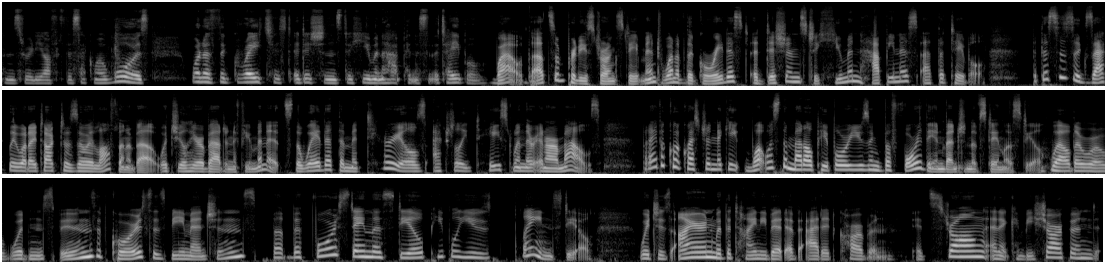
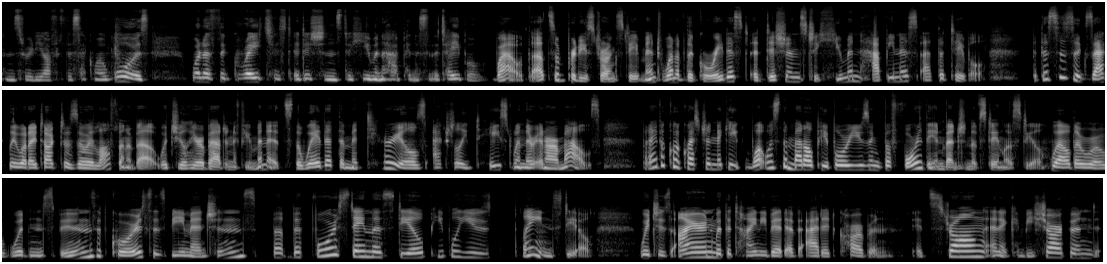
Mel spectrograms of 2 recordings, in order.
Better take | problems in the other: first | thin; somewhat; fading below 300 Hz

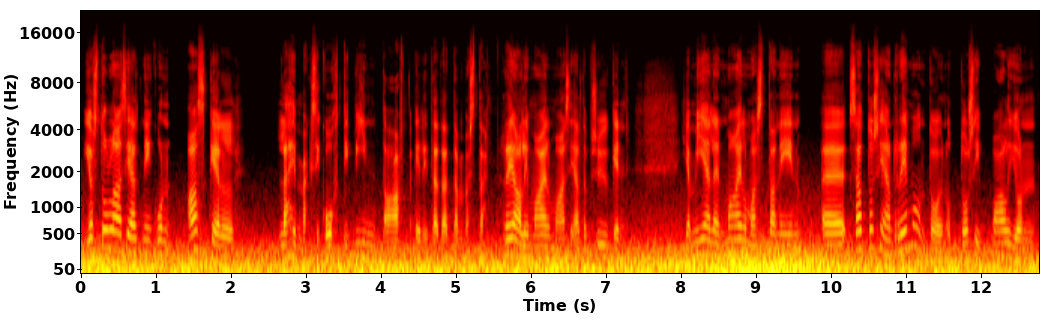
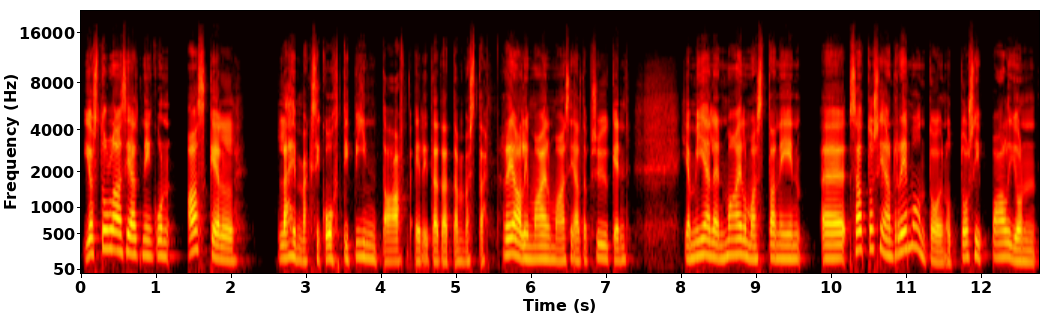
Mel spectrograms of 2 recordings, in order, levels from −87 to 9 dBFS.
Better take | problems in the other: second | wind noise on the microphone; occasional gusts; 10 dB below the speech

